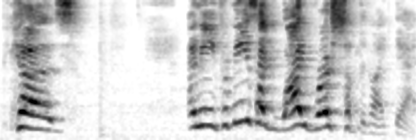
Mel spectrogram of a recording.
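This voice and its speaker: Speaking at a moderate pace with a slight New Jersey accent, a woman has an extremely high pitch and ordinary pitch variation. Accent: very light New Jersey. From Chicago, Illinois. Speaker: YouTuber. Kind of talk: Q&A vlog. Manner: halting, many fillers.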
